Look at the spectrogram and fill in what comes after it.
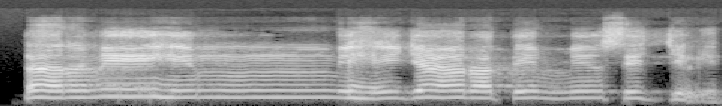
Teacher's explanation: Itu tarmihim. Banyak orang yang baca tarmihim, banyak diidharkan. Padahal itu ditahan, bindeng. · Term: Iva Syafawi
